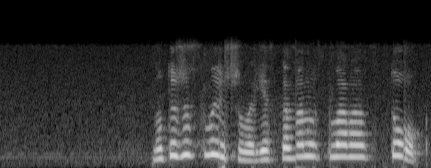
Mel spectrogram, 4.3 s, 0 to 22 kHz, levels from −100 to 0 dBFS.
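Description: It's a speech clip, and from about 2.17 s to 4.06 s it breaks up with repeated packet loss, giving that choppy, robotic sound. There are around a dozen short holes, the longest about 60 ms, and each one gets papered over by stretching the last bit of sound, so roughly 0.4 s of that stretch is rebuilt rather than real. The Opus call path underneath tops out around 8 kHz, which fits a modest call bitrate.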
